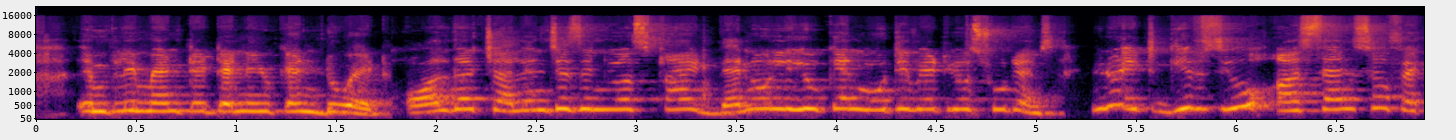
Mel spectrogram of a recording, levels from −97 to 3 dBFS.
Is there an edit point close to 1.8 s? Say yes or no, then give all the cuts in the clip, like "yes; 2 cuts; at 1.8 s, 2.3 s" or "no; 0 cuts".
yes; 2 cuts; at 1.8 s, 5.1 s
